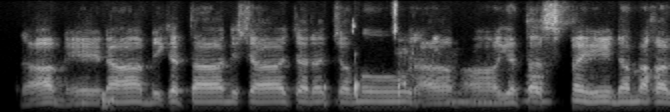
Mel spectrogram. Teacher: Visarga need not be pronounced because it is dropped.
